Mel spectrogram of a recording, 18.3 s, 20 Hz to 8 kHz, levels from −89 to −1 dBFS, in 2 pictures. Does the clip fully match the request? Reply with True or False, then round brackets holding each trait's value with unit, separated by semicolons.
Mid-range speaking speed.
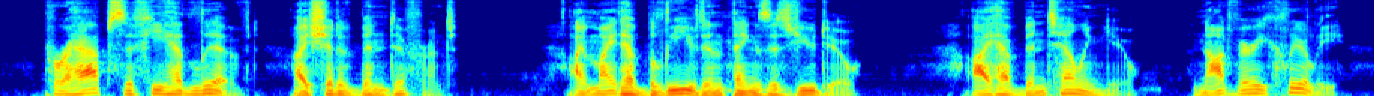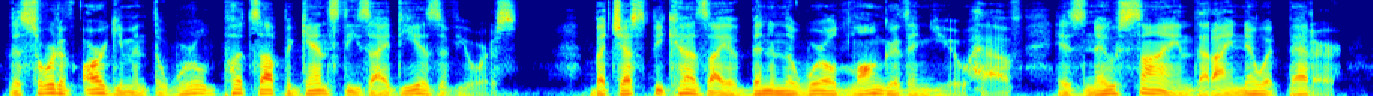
False (210 wpm)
